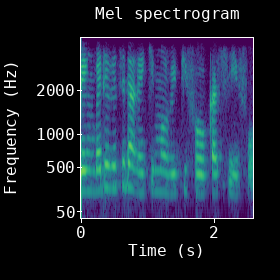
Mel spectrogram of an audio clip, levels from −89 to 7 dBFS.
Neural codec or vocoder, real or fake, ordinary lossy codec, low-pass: none; real; Opus, 32 kbps; 3.6 kHz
